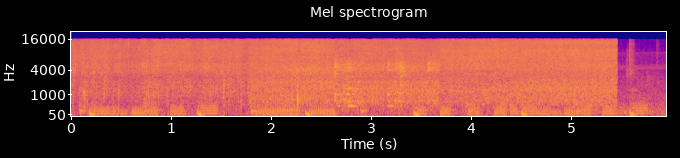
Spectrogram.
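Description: Pork neck and kimchi sizzling loudly on a hot cast-iron cauldron-lid griddle, with background music with a low, repeating bass line underneath. The sizzling cuts off suddenly about five and a half seconds in, leaving only the music.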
